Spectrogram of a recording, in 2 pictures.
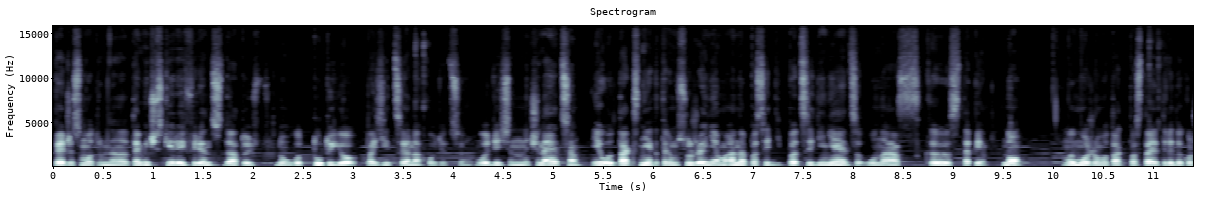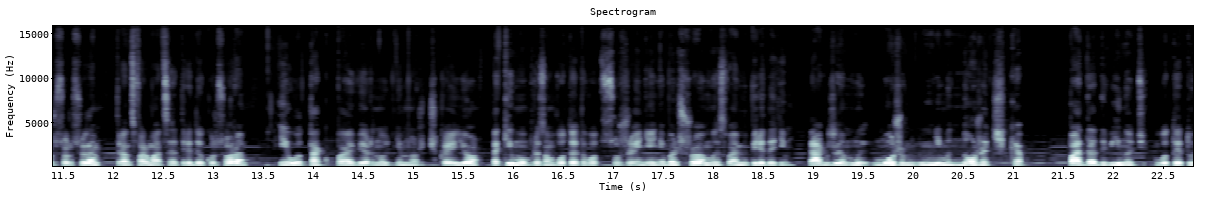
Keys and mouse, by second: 2.6 g, 5.3 KP_1, 10.8 shift+right click, 10.9-22.8 shift+middle drag, 14.1 r, 22.0 Tab.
